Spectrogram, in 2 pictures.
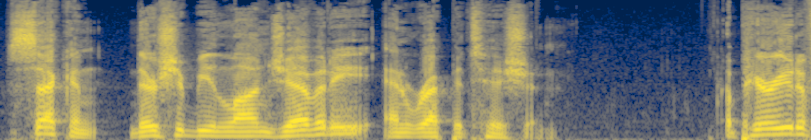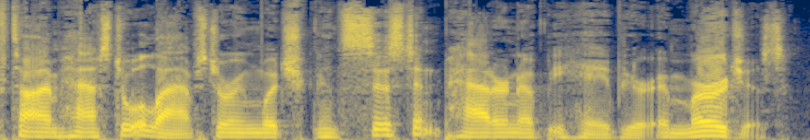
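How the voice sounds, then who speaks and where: A man hosting a podcast, reading a labor contract manual aloud word for word in a plain, steady voice, now and then stumbling and correcting himself. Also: fairly low pitch, brisk, creaky, no echo. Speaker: podcast host.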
